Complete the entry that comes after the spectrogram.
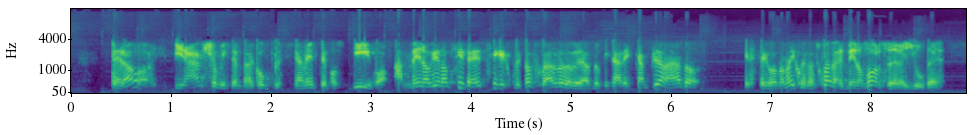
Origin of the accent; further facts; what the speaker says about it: Naples, Campania, Italy; Io sono napoletano, tifosissimo del Napoli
